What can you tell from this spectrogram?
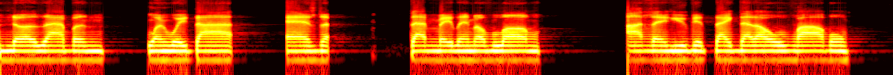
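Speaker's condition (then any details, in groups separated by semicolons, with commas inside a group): Laryngectomy, total laryngectomy with electrolarynx; no current signs of cancer, speaks with handheld electric wand (electrolarynx) at throat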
